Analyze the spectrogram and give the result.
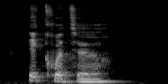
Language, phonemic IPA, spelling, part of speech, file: French, /e.kwa.tœʁ/, équateur, noun, LL-Q150 (fra)-équateur.wav
- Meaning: equator (imaginary great circle around Earth, equidistant from the two poles, and dividing earth's surface into the northern and southern hemisphere)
